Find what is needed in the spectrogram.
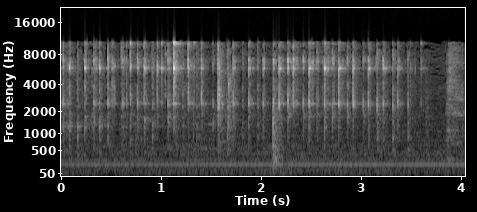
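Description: A metal spoon clinking rapidly against a drinking glass while stirring a drink, with a ringing glass tone; the clinking stops just before the end. A steady low hum runs underneath.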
